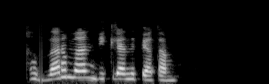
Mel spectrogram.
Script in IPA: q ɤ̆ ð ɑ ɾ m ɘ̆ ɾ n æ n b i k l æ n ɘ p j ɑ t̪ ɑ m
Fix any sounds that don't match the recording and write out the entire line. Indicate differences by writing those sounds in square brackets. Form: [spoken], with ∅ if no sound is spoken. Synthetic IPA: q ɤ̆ [ðː] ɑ ɾ m ɘ̆ [∅] n æ n b i k l æ n ɘ p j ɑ t̪ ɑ m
